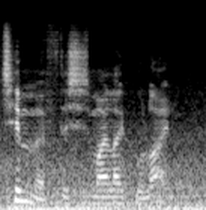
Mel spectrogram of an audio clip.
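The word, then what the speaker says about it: Teignmouth: It's pronounced Timmouth.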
